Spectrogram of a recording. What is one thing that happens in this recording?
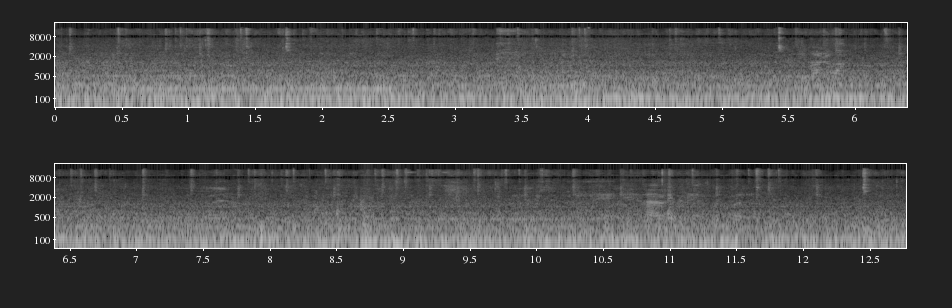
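A large vehicle's engine rumbles steadily from inside the cab.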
